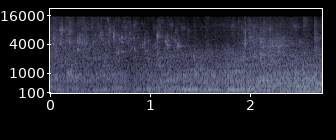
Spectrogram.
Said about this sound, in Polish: I leje nam się woda po prostu tutaj do takiej wanienki. Tak wyglądał pierwszy prysznic.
